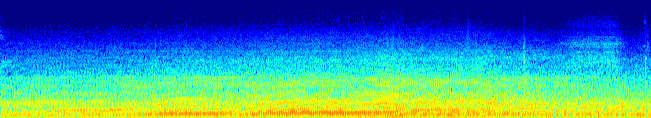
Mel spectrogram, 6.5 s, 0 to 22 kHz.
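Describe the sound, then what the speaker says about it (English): A 2024 Subaru Crosstrek Wilderness accelerates from inside the cabin, its engine note steadily climbing in a long, smooth rise with a whiny transmission tone, loud and continuous with no talking. "Let's check out the acceleration."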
